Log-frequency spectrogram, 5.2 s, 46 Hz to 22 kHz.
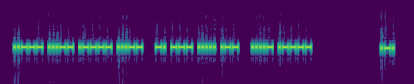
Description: Morse code, heard as a keyed tone, about 52 wpm, 700 Hz. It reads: 2313 NO5W 41 R
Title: Worked All Europe DX Contest - QTC Exchange - 50wpm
